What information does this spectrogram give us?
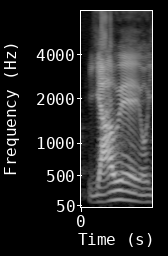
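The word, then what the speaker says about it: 야훼: 치연으로부터 구원하시는 하나님이란는 뜻인데이 여호와도 원래 히브리어 원문을 보면 야외예요. 야외. 야외라고 써 놓으려고 하다 보니까 야외 하나님이라고 번역을 하려고 하다 보니까 신뢰 야외 좀 이상하잖아요. 그래서 야외의 그리스식 발음인 여호와 이렇게 여호와 하나님 번역을 한 거예요.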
